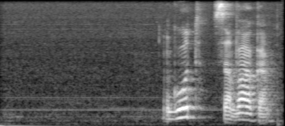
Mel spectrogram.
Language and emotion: Russian, neutral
